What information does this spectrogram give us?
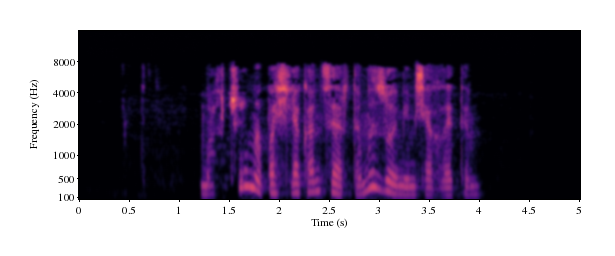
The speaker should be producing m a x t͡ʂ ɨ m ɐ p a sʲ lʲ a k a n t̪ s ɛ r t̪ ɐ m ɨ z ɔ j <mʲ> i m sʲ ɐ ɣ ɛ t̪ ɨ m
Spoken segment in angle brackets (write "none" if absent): mʲ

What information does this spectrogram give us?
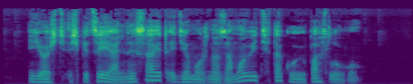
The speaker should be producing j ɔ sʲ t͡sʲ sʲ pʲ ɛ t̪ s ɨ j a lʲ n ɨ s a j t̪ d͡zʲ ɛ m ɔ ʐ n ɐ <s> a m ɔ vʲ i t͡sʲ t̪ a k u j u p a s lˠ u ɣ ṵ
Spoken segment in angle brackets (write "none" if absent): z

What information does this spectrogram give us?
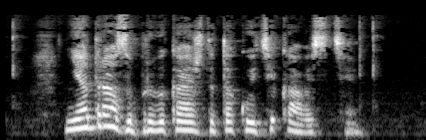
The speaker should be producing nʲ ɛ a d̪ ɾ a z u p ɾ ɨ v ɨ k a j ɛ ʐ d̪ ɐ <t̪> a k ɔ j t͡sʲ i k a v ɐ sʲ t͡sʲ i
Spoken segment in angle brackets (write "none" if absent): t̪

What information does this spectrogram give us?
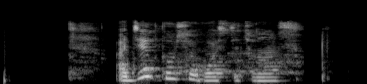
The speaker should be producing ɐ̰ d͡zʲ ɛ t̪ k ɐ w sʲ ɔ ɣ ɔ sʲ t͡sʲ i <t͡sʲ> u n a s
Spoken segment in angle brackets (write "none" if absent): t͡sʲ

